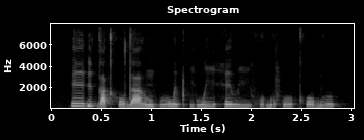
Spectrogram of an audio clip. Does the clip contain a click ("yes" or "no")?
no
